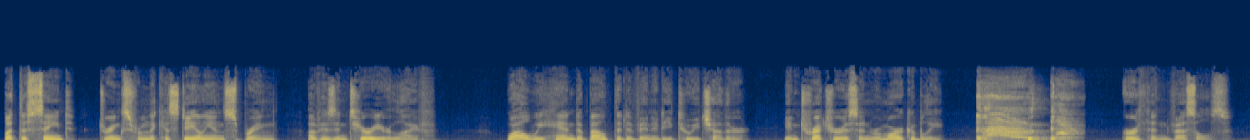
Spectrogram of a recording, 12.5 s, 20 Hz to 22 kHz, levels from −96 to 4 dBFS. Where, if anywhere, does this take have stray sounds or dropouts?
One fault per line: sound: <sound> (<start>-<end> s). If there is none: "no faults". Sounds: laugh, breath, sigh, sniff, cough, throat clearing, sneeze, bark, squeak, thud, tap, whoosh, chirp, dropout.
sound: cough (9.8-10.9 s)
